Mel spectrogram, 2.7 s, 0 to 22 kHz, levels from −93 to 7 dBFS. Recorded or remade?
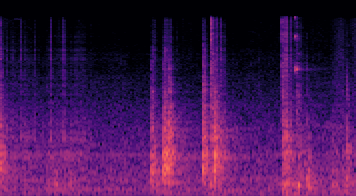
recorded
